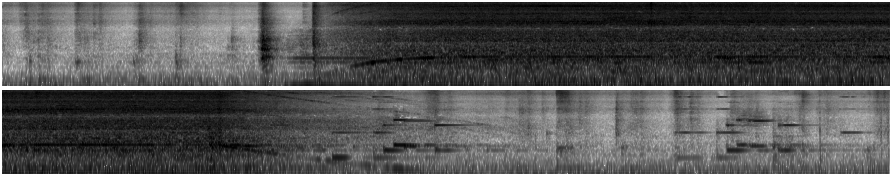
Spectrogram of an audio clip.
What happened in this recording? I get up and turned off my alarm, switched on the lights and opened the door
